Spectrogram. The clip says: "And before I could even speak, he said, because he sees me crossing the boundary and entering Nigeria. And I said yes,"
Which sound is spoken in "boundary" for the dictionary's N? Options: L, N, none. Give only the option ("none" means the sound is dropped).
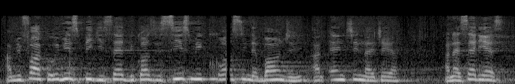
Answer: N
